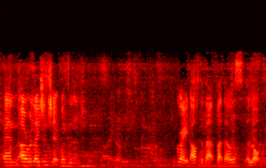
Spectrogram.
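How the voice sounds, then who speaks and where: With a mid-range voice and a slightly slow pace, a Singaporean woman in her twenties hesitates through a casual interview, using many "um"s and "like"s. A crowd can be heard in the background, and the lo-fi recording is dull, with loud music.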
